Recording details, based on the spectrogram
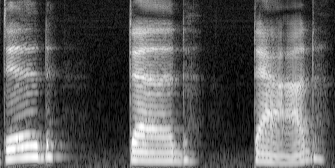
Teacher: these vowels are all vowels that happen towards the front of the mouth. So when I'm saying did, dead, dad, they all resonate in the front, and my tongue is going to be lifted up in the back.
